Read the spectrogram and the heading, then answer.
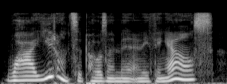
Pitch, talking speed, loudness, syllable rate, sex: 185 Hz, 210 wpm, -14 LUFS, 6.3 syllables/s, female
